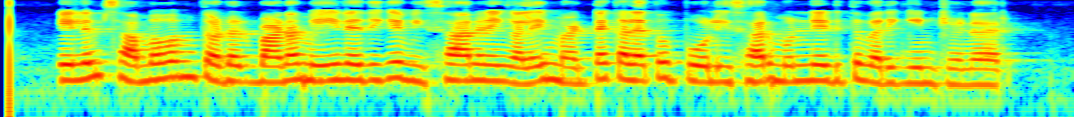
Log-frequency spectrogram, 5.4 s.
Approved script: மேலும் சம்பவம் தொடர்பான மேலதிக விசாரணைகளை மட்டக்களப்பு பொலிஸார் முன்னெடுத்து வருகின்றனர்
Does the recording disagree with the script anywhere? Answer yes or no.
no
